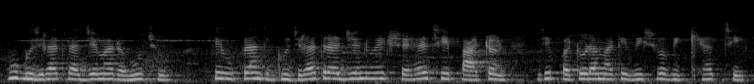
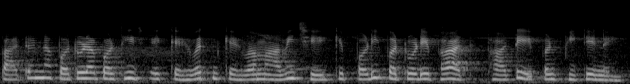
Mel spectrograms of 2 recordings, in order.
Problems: constant background noise, background conversations at intervals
